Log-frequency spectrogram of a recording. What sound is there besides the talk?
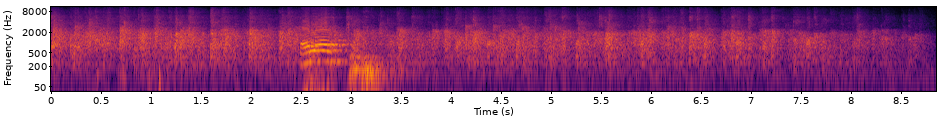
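audience applause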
